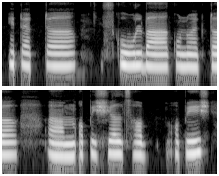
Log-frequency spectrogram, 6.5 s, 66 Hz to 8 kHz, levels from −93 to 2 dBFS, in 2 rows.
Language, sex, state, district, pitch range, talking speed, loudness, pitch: Bengali, female, West Bengal, Cooch Behar, 200-215 Hz, 100 wpm, -15 LUFS, 210 Hz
